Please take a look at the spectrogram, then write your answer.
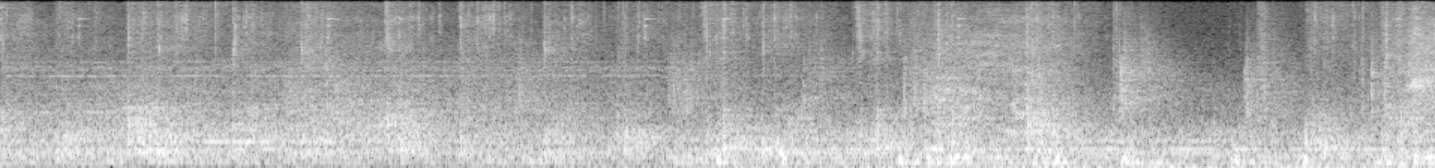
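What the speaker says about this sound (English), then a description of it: "hearing footsteps." Footsteps in the horror video game Amnesia: The Bunker, a steady run of soft thudding steps over a dense, noisy ambient background, quiet and muffled throughout.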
